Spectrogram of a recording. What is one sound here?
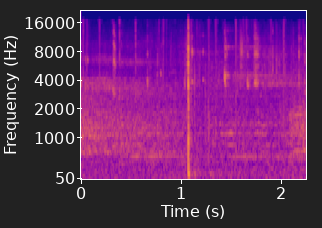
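A ball is struck hard with a sharp thud.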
